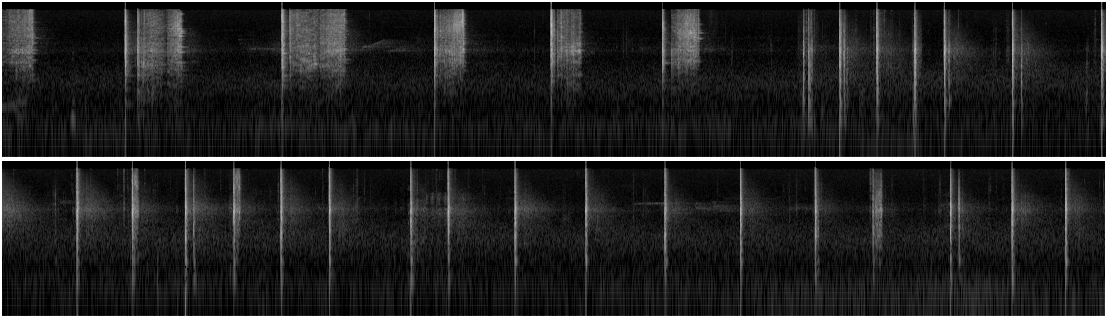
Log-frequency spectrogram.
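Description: Two practice swords struck together: five heavier clashes, each with a short rattling tail, over the first seven seconds, then a long run of sharp clacks, a quick flurry of about five before settling to roughly two a second.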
